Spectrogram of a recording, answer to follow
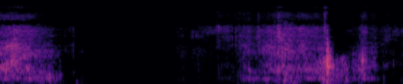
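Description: Soft paper rustling as a picture-book page is turned and then smoothed flat by hand: a short rustle at the start, a pause, then a longer rustle with a light tap about two seconds in.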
